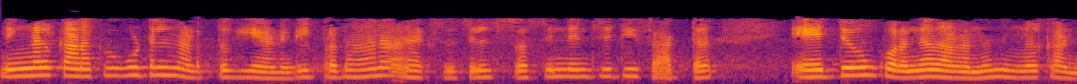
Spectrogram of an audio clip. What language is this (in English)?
Malayalam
